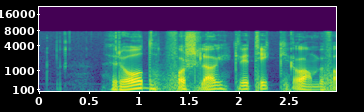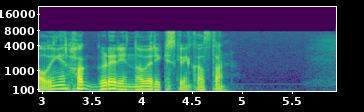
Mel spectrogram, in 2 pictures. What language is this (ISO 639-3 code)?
nor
